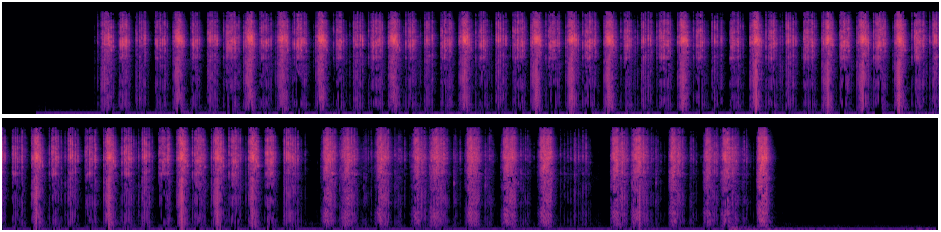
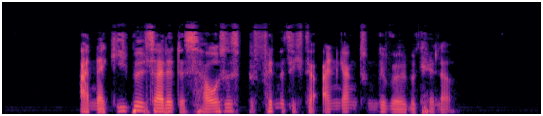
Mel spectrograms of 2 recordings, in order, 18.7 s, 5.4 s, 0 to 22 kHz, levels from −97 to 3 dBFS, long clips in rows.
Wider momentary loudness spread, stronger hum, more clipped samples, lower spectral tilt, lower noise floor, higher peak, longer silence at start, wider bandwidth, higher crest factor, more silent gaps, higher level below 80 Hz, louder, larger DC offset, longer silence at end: second, 7 LU vs 11 LU; neither; neither; second, 3 dB/octave vs -3 dB/octave; second, -75 dBFS vs -88 dBFS; about the same, -6 dBFS vs -8 dBFS; first, 1 s vs 0.8 s; first, 15.5 kHz vs 10 kHz; about the same, 30 dB vs 26 dB; neither; second, -74 dBFS vs -56 dBFS; about the same, -32 LUFS vs -33 LUFS; neither; first, 1.65 s vs 0.9 s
